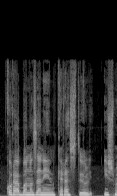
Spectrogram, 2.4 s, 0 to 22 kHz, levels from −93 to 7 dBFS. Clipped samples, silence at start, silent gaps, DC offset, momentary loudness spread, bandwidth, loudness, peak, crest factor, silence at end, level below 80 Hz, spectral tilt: under 0.1%; 0.15 s; none; under 0.1%; 5 LU; 15.5 kHz; -21 LUFS; -10 dBFS; 10 dB; 0 s; -46 dBFS; -5 dB/octave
